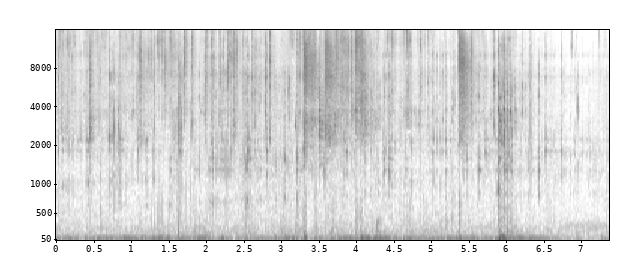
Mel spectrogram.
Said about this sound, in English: When you wear this particular sound suit, it makes this amazing sort of rustling sort of sound. It's almost as if you are sort of, imagine sort of running through the forest and you're running over twigs and leaves during the fall.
